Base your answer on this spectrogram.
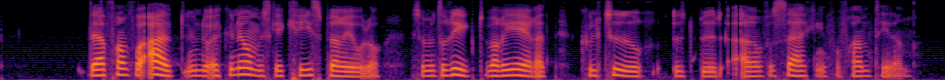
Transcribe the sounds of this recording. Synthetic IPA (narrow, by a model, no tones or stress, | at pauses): d̪̥ɛæɾfɾamfœ̰ɾʔalt̪ʰɵnd̪əɾʔɛkʊnoːmɪskakʰɾiːspʰæɾɪuːd̪ə̰ɾ | sɔmɛt̪ɾɪkt̪vaɾɪeːɾa̰t̪kʰɵlt̪ʰʉ̟ːɾʉ̟ːt̪bʉ̟ːd̪æ̰ɾɛnfœʂæːkɾɪ̰ŋfœɾfɾamt̪ʰḭːd̪ə̰n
